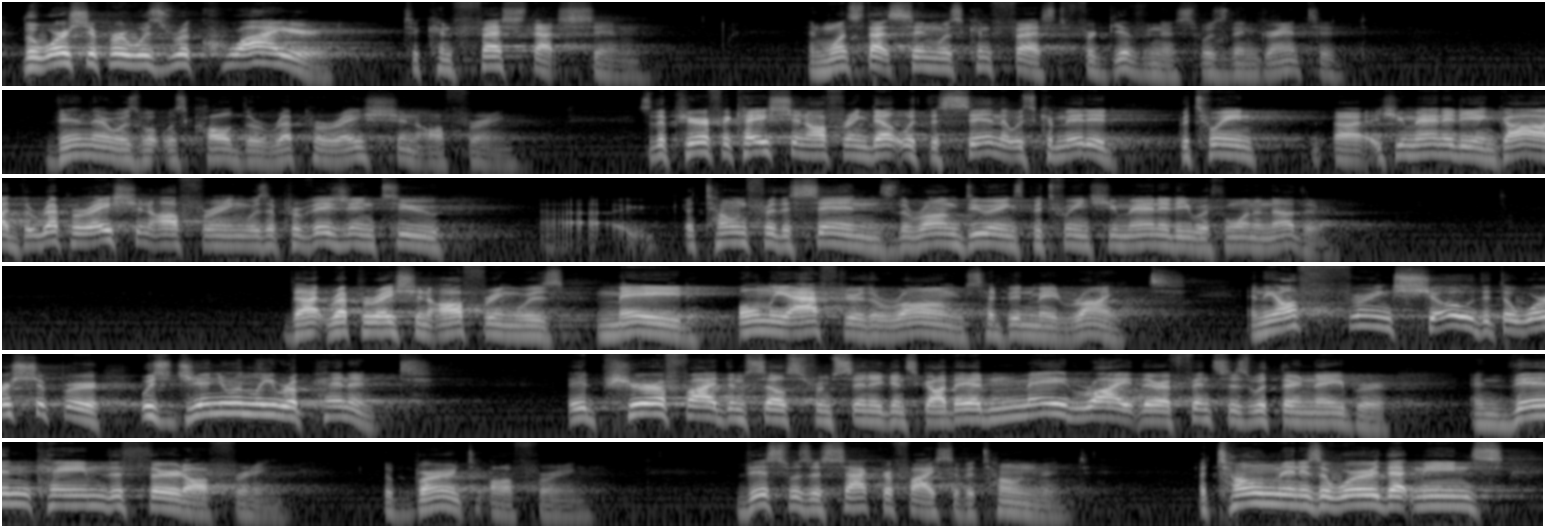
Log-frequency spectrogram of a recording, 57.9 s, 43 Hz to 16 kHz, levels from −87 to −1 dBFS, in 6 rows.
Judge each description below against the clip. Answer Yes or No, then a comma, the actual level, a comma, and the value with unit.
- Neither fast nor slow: No, slow, 130 wpm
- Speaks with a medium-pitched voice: Yes, medium, 155 Hz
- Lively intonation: Yes, wide, 6.4 semitones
